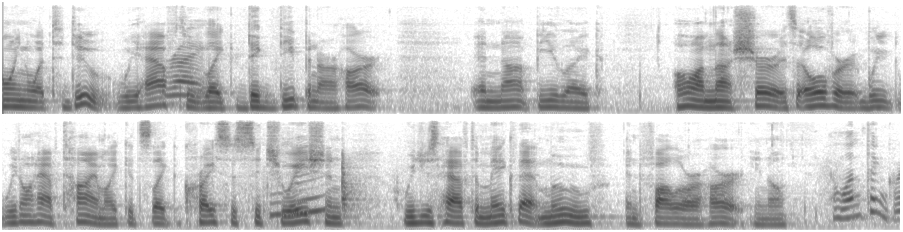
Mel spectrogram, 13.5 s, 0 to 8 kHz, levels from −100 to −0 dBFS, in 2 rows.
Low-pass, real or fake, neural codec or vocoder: 7.2 kHz; real; none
